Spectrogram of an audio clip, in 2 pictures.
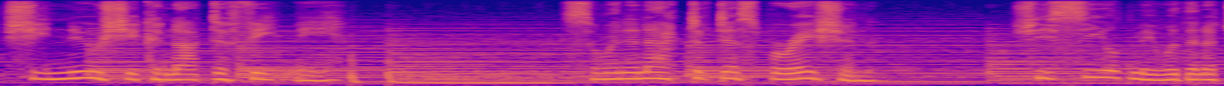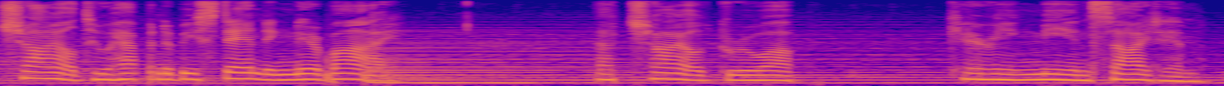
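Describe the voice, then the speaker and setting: A young man voicing a calm, mysterious young figure in a video game, speaking in a measured, grave way. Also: fairly high pitch, natural voice. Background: game music.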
